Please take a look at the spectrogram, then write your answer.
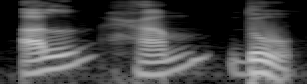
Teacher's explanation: এখানে একটি বিষয় রয়েছে সেটি হলো আলহামদু এখানে রয়েছে হা অর্থাৎ হলকের মধ্যখান থেকে যে হা উচ্চারণ হয় এখানে সেই হা রয়েছে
